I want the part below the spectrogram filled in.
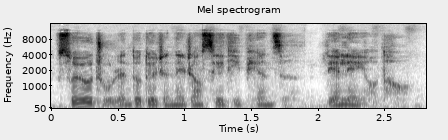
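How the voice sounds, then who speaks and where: A man narrating in the first person as a calm surgeon, in measured scripted narration. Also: low-pitched, slight background noise, close to an everyday voice. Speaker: narrator and lead character, a surgeon.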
